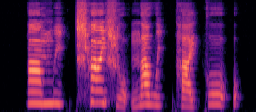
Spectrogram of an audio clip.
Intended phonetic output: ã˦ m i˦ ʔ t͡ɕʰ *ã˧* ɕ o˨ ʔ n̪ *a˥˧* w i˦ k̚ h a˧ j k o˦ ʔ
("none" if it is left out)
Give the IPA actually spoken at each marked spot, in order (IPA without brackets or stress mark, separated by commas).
ã˦, a˥˧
